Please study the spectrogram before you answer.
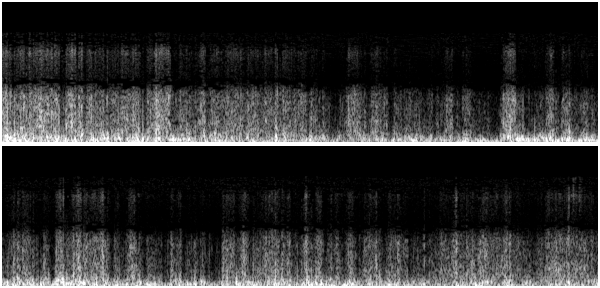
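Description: Steady wind rumbling and buffeting against the microphone, with no animal calls heard.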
